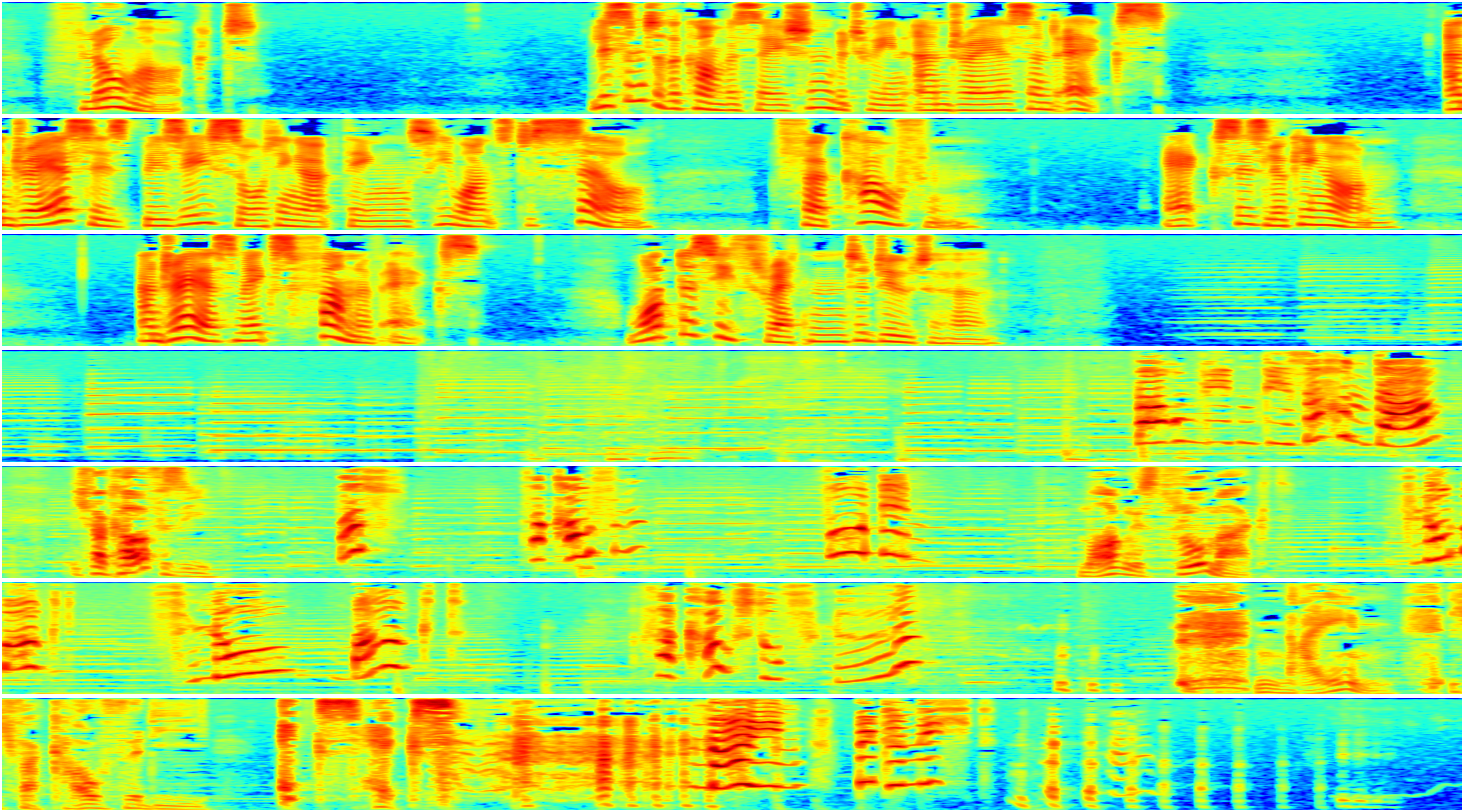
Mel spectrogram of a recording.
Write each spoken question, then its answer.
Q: What does he threaten to do to her?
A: Andreas threatens to sell X along with his belongings.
